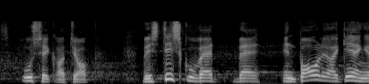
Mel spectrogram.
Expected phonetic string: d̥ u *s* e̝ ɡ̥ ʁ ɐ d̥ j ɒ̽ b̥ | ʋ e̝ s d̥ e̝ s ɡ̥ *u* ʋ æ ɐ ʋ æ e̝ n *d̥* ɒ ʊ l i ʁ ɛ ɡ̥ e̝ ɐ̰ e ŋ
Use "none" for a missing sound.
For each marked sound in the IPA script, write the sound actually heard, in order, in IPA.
s, u, b̥

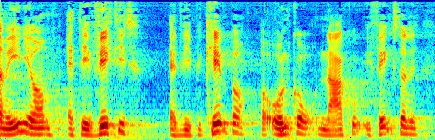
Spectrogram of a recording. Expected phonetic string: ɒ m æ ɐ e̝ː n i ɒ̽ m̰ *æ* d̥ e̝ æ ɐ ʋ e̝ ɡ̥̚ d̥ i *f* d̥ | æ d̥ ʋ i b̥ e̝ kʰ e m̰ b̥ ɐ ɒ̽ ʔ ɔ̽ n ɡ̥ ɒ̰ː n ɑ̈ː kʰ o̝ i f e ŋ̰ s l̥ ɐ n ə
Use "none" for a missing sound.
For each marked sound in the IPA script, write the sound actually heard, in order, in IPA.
æ, none

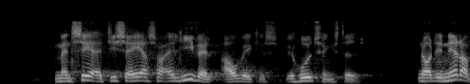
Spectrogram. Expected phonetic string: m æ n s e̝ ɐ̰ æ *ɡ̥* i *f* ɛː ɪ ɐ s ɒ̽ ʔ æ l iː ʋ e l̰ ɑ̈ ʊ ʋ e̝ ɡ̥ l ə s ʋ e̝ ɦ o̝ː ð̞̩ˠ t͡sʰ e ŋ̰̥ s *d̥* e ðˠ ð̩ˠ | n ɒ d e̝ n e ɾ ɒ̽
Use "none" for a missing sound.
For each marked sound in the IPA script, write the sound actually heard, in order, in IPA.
d̥, s, d̥

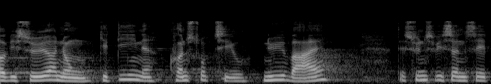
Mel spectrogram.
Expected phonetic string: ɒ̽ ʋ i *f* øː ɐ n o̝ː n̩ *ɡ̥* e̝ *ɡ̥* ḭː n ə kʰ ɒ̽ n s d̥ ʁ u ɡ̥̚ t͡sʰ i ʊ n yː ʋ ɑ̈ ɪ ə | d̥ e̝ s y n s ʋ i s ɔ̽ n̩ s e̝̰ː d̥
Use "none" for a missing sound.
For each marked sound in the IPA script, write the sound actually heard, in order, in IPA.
s, ɡ̥, d̥

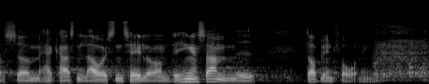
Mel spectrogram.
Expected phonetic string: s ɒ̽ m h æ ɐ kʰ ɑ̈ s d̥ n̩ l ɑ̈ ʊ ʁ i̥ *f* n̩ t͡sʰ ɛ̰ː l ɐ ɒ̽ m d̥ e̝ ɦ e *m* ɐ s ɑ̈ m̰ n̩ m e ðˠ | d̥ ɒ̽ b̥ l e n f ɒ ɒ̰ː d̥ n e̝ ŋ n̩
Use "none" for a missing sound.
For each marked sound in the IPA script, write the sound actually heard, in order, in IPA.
s, ŋ

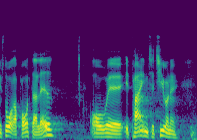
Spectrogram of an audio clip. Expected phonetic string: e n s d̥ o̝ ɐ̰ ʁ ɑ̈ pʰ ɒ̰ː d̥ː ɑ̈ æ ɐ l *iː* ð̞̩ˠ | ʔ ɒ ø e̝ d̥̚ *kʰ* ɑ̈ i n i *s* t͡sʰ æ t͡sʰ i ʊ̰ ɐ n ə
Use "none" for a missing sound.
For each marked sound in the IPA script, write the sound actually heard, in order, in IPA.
ɛː, pʰ, none

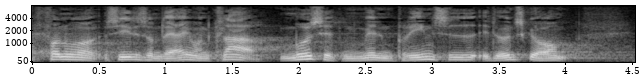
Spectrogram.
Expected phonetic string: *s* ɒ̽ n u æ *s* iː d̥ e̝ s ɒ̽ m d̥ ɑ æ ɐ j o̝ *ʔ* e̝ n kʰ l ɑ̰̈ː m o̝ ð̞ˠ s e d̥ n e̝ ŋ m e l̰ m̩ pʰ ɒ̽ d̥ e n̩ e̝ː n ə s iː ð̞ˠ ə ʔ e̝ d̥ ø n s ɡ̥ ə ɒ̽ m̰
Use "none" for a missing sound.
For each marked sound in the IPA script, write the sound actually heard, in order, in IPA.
f, s, none

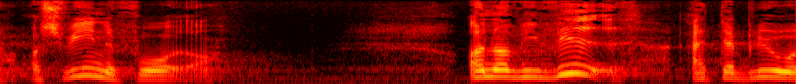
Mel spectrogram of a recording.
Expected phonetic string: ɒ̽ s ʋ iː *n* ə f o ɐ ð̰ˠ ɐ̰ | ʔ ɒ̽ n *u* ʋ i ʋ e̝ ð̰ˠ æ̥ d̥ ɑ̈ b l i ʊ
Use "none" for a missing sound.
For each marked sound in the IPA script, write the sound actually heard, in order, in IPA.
n, ɒ

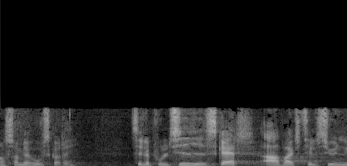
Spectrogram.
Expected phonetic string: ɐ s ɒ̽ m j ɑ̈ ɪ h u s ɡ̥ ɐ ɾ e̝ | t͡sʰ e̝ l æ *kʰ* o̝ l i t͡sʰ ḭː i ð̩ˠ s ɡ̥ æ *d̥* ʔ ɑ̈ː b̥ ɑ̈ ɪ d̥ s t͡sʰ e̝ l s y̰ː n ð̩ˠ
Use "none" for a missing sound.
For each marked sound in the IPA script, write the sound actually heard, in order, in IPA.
pʰ, d̥

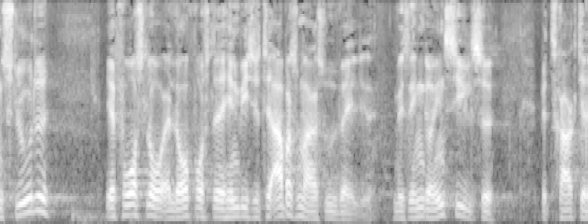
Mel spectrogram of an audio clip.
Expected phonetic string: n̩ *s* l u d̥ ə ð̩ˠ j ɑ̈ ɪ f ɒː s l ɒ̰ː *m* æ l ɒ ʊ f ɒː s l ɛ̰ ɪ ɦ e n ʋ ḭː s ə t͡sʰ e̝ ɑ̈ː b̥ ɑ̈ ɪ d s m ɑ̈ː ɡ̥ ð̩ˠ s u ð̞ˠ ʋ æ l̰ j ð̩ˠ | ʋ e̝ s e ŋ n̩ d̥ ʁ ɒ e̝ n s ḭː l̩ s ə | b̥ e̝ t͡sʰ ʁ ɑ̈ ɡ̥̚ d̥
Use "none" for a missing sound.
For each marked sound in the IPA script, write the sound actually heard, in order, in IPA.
s, none

